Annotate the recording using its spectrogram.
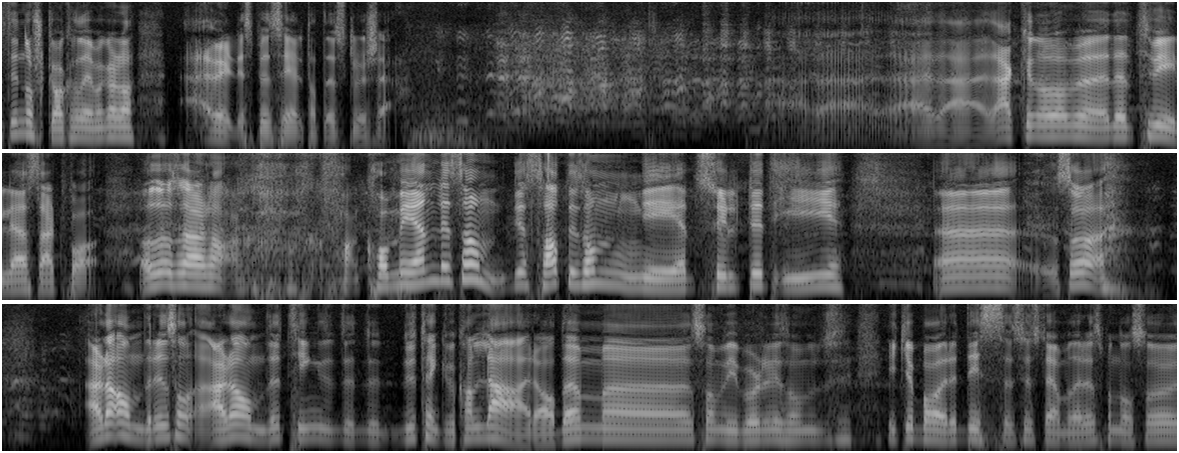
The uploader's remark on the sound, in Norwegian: Live-opptak. På Jaeger i Oslo.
